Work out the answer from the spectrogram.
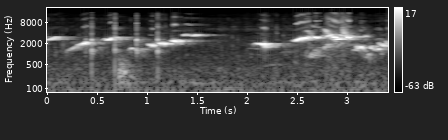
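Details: White-rumped shama singing rencetan, a chattering lure song meant to stir mating desire: bright whistled notes and ticks, a short pause, then a burst of dense, rising, scratchy warbling.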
